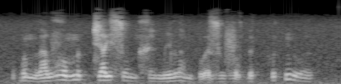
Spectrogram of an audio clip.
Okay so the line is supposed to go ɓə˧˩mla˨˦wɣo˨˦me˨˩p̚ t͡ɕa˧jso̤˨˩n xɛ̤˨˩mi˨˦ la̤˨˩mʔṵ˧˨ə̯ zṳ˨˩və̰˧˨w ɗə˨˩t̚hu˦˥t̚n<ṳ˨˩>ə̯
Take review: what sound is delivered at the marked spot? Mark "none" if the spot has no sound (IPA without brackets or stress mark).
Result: ṳ˨˩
